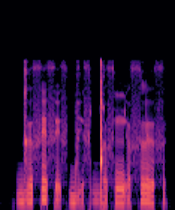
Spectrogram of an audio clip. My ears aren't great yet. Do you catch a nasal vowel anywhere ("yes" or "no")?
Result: no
